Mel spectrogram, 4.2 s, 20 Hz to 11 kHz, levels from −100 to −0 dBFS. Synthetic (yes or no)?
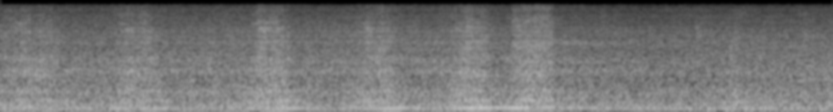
no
